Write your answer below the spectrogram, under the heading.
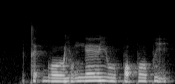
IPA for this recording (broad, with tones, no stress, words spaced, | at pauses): tɪ˦ʔbo˨ʊ̯jṵ˦˨ ŋe˦ɪ̯ju˨ pɔ̰˦˨po˦ pḭ˦˨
